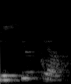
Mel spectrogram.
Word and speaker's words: Seclin: Je vois le conseil citoyen de Séclin, je ne sais pas comment on prononce, Seclin, qui réagit dans le chat. N'hésitez pas à expliquer aussi concrètement comment ça se passe. C'est Seclin.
